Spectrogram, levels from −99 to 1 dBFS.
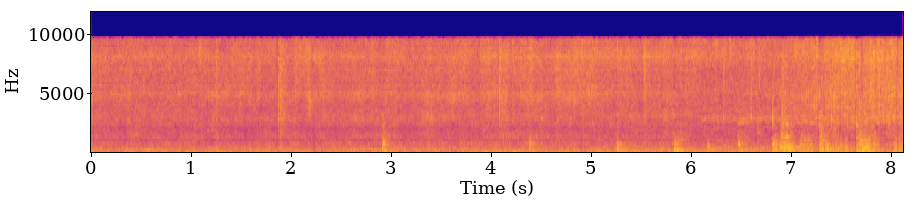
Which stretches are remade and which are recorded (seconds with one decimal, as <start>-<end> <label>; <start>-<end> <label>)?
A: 0.0-6.1 remade; 6.1-8.1 recorded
